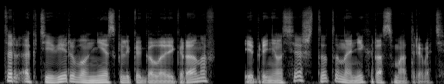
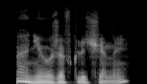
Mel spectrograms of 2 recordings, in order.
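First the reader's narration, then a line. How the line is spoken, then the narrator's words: Soft amused chuckle. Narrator (Russian): мягко усмехнулась Натали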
